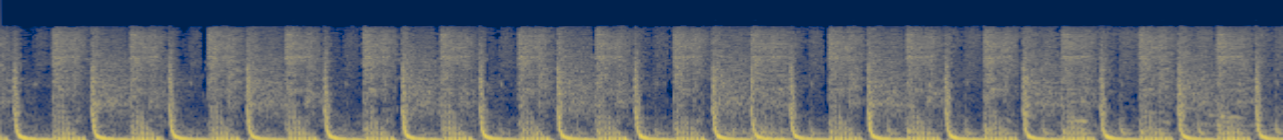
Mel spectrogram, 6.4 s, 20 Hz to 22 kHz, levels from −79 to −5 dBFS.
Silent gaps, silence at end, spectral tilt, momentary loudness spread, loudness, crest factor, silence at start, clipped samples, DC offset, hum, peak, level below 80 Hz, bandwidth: none; 0 s; -4 dB/octave; 1 LU; -20 LUFS; 14 dB; 0 s; under 0.1%; under 0.1%; none; -4 dBFS; -22 dBFS; 10.5 kHz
